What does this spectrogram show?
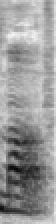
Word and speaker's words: mauve: would be real pretty too i know it's mauve okay so you don't have to comment it's pronounced and there's probably already been comments although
